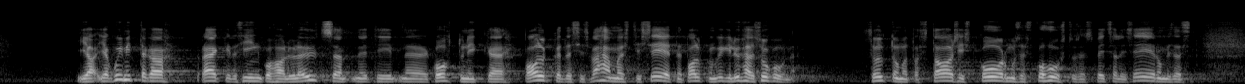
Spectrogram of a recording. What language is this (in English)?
Estonian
